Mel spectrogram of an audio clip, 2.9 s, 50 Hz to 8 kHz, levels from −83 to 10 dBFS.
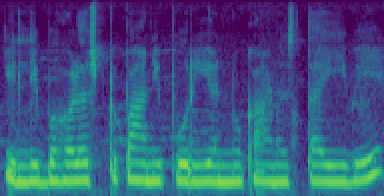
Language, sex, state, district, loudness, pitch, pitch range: Kannada, female, Karnataka, Bidar, -14 LUFS, 215 Hz, 205-220 Hz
